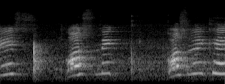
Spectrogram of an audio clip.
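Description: A child talking.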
